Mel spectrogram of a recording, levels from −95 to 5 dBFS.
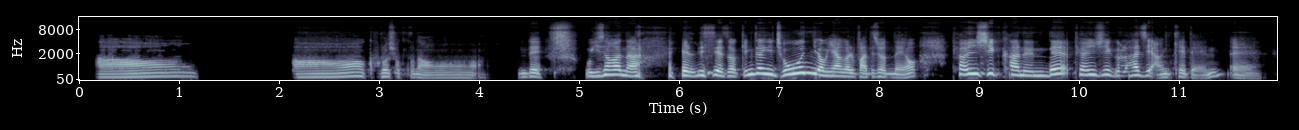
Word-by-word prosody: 아. 155 +5 -3 1.1
아 150 +5 -4
그러셨구나. 155 -5 -7 0.9
근데 155 -1 -3 0.4
뭐 180 - -5
이상한 250 +6 +4
나라의 190 -1 +4 0.4
엘리스에서 210 -2 +2
굉장히 275 - +3
좋은 320 +6 +5
영향을 190 -8 +3
받으셨네요. 155 -1 -2 0.4
편식하는데 265 -4 +3
편식을 245 -5 -1
하지 230 0 +1
않게 145 +3 -5
된. 135 - -9
예. 105 -5 -9
185 Hz, 240 characters per minute, -23 LUFS, 155-240 Hz, 1.1 s, 좋은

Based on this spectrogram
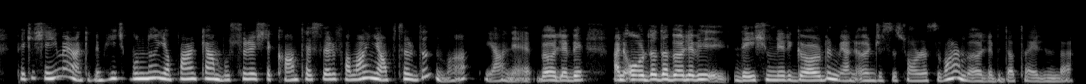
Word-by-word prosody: Peki 250 +2 -5
şeyi 275 +1 +3
merak 265 - -3
ettim, 195 -1 -4
hiç 270 +1 -2
bunu 265 +3 +7
yaparken 250 -2 +3
bu 210 - -3
süreçte 240 0 -1
kan 200 +1 -2
testleri 235 +1 -2
falan 230 +2 +1
yaptırdın 250 - +1
mı? 265 +1 -9
Yani - - -8
böyle 190 -1 0
bir, 200 0 -1 0.2
hani, 205 -1 +1
orada 215 +1 +4
da 235 -2 +4
böyle 215 -1 +4
bir 225 -1 0
değişimleri 200 +2 -1
gördün 190 +6 +2
mü? 215 - -1
Yani 165 0 -6
öncesi 175 0 -7
sonrası 170 0 -8
var 255 +7 +1
mı 225 -10 +1
öyle 150 -2 -7
bir - - -11
data 155 0 -8
elinde? 145 +3 -9
215 Hz, 190 wpm, -19 LUFS, 190-250 Hz, 0.2 s, bunu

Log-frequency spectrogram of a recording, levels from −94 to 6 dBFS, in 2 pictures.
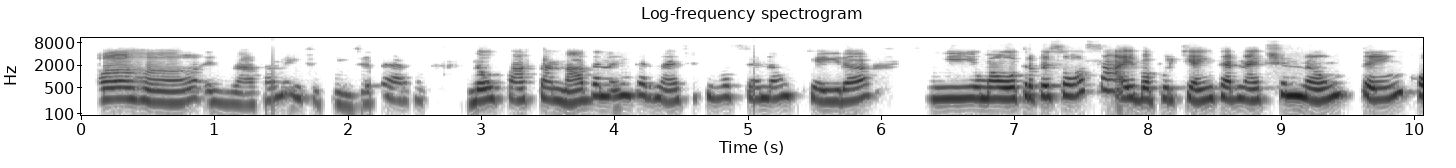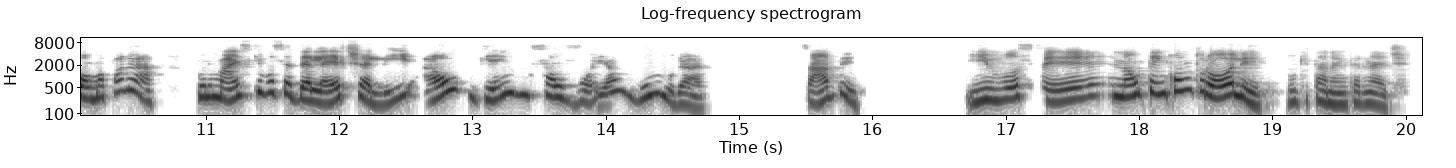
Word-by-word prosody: Aham, 240 -3 -1
exatamente, 210 - -9
o - - -23
print 180 -3 -13
é - - -6
eterno. 230 -2 -10 0.3
Não 230 +5 +1
posta 245 0 -4
nada 225 +5 -1
na 300 - +1
internet 275 -6 -3
que 295 - -7
você 275 -1 -9
não 270 +3 -1
queira 225 +2 0 0.4
que 260 +1 -1
uma 260 -1 +5
outra 255 +3 +5
pessoa 300 +5 +3
saiba, 265 - +2
porque 250 0 -2
a 230 - +4
internet 255 +2 +1
não 295 0 +6
tem 260 -3 +3 0.2
como 275 -3 +3
apagar. 385 - -3 0.3
Por 285 -1 -1
mais 280 +3 +1
que 385 - +2
você 365 -3 -1
delete 235 +1 +2
ali, 200 - -2
alguém 280 - +1 0.2
já 310 - -21
salvou 220 -8 -1
em - - -6
algum 310 - -2
lugar, 180 - -5 0.7
sabe? 285 +7 -4 0.8
E 225 +4 -2
você 250 +2 -2
não 295 +2 +4
tem 350 0 0
controle 320 - +4
do 210 - -7
que 230 - -20
tá 225 -3 -5
na 190 - -2
internet. 180 -3 -8
255 Hz, 150 wpm, -19 LUFS, 225-290 Hz, 0.8 s, não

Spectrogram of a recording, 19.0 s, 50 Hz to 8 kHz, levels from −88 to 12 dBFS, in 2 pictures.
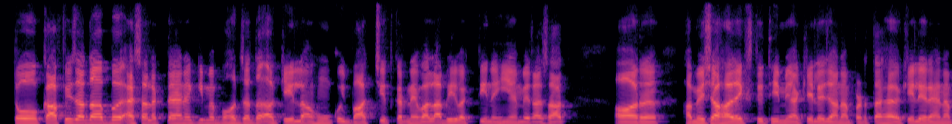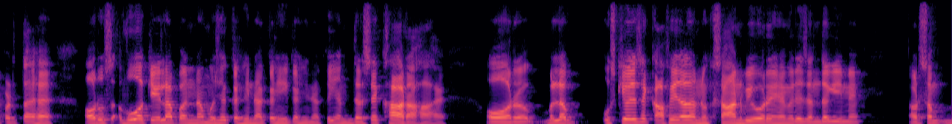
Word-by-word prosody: तो, 150 -1 +3
काफ़ी 155 +6 +4
ज़्यादा 190 -1 +4
अब 180 0 0
ऐसा 155 +3 +3
लगता 165 -1 0
है 165 - +2
ना 175 - -1
कि 175 0 -7
मैं 170 -1 -5
बहुत 135 +2 -3
ज़्यादा 145 +2 -1
अकेला 135 +1 0
हूँ, 140 +1 -5
कोई 140 0 -6
बातचीत 135 +4 -1
करने 135 -1 -2
वाला 140 +2 +3
भी 130 - 0
व्यक्ति 130 +1 -3
नहीं 125 0 -4
है 130 - -1
मेरा 125 0 -2
साथ 125 +2 -1 0.6
और 130 0 +4 0.4
हमेशा 140 +4 +3
हर 140 0 +5
एक 145 -1 +2
स्थिति 135 +1 -3
में 140 0 -2
अकेले 130 +2 0
जाना 135 0 +1
पड़ता 130 +3 -2
है, 140 - +3
अकेले 130 +2 +1
रहना 135 0 0
पड़ता 135 +2 -4
है 145 -2 0 0.3
और 165 +3 +1
उस 185 - -5
वो 185 +5 +2
अकेलापन 170 -3 +1
ना 180 +3 -3
मुझे 175 -1 -4
कहीं 130 -3 -4
न 145 -1 -1
कहीं 135 +4 -3
कहीं 130 -1 -6
न 115 - -8
कहीं 155 +1 -6
अंदर 125 -4 -4
से 190 +10 -3
खा 165 -1 +6
रहा 110 -2 0
है। 100 - -10 0.5
और 130 0 +3 0.3
मतलब 170 +2 0 0.3
उसकी 170 +6 0
वज़ह 205 - +7
से 220 +1 -1
काफ़ी 155 0 +1
ज़्यादा 190 +1 +6
नुकसान 135 0 +2
भी 155 - +1
हो 150 0 +2
रहे 145 0 0
हैं 140 - -1
मेरी 140 +1 -2
ज़िंदगी 130 +1 -1
में, 135 0 -5 0.5
और 130 - -2
सम 145 +2 -3
140 Hz, 225 wpm, -24 LUFS, 130-160 Hz, 0.6 s, वज़ह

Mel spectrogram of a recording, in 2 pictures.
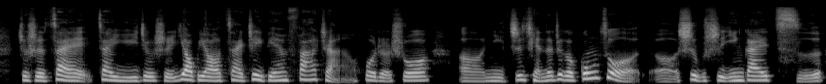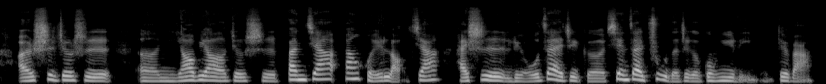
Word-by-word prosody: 就 195 - -1
是 180 -1 +2
在 175 -4 +2
在 215 -4 +1
于 165 -2 0
就 180 +1 +1
是 170 -2 -2
要 210 +3 +6
不 200 - -8
要 175 -3 +3
在 175 -1 -2
这 220 +3 +2
边 190 0 +1
发 220 +3 -1
展， 195 -5 -5
或 195 +1 -1
者 165 -4 -3
说， 180 +3 0 0.2
呃， 150 -1 -7
你 160 0 -4
之 205 +8 0
前 190 -5 -1
的 190 +2 0
这 230 - +1
个 190 - +4
工 270 +9 +3
作， 290 - +2 0.2
呃， - - -8
是 220 - +4
不 175 - -6
是 180 0 +1
应 180 +3 +1
该 195 0 +3
辞？ 145 0 -2 0.2
而 165 +4 +1
是 220 +2 +2
就 195 0 +1
是， 165 -4 -1 0.2
呃， 155 -1 -4
你 155 -1 -5
要 190 +3 +3
不 205 - +1
要 180 -4 +2
就 165 -1 -2
是 160 -3 -3
搬 220 0 +5
家， 245 0 +1
搬 265 0 +1
回 175 -8 -3
老 180 -3 -1
家， 205 +7 -2
还 155 +1 -1
是 180 -1 +3
留 145 +1 -4
在 200 +1 +2
这 175 -1 -2
个 140 -1 -5
现 220 - +3
在 220 -3 +5
住 195 +2 -2
的 135 -2 -5
这 160 +2 -5
个 145 -2 -4
公 170 +1 -2
寓 170 -1 0
里， 200 +5 -11 0.2
对 175 -2 -1
吧？ 165 +4 -5
180 Hz, 245 characters per minute, -25 LUFS, 160-200 Hz, 0.2 s, 要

